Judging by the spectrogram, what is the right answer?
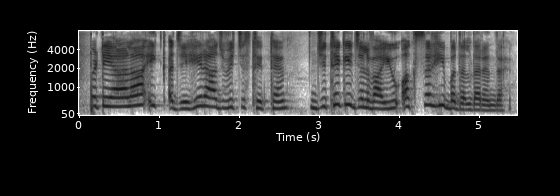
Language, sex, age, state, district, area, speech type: Punjabi, female, 18-30, Punjab, Patiala, rural, spontaneous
